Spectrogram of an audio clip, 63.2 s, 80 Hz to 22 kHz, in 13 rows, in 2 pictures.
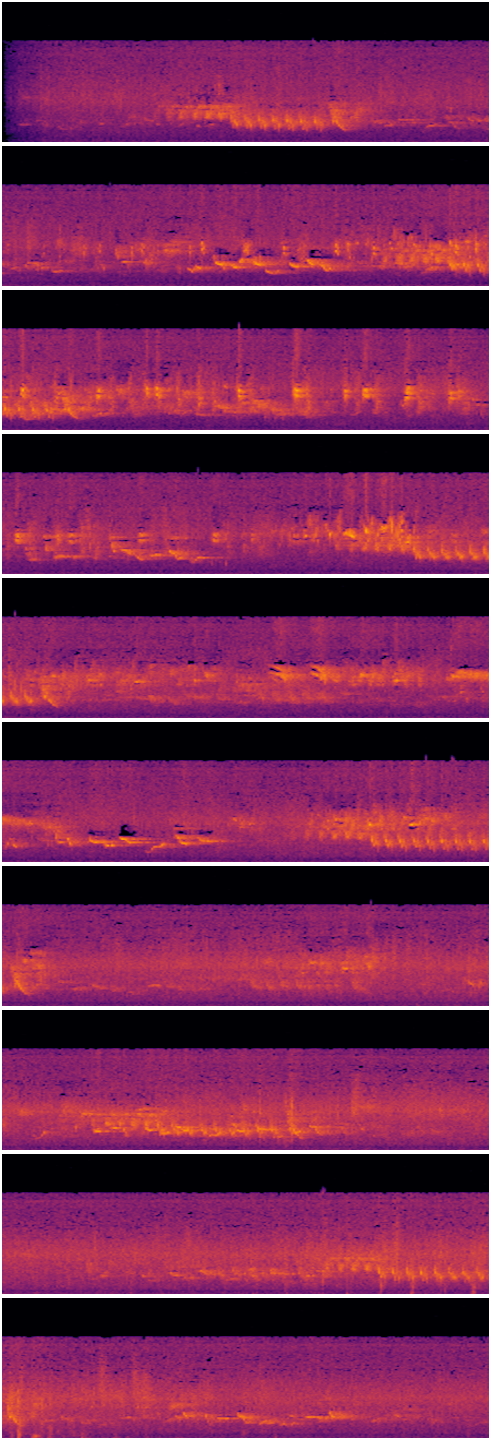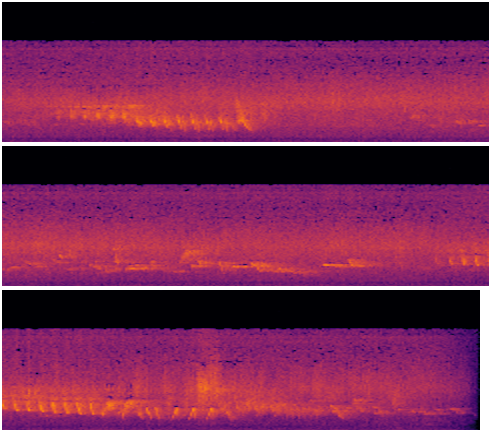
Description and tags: running man
curiously sound of a man that run in a cross country recorded with the Marants pmd 660 and internal microphone
birds, country, man, running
